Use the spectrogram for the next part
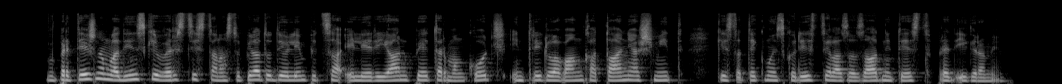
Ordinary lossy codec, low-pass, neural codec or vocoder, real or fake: none; none; none; real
